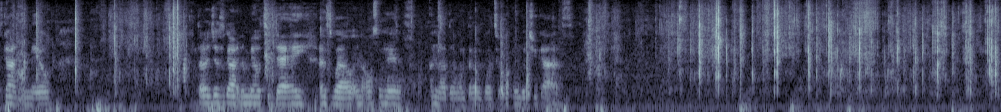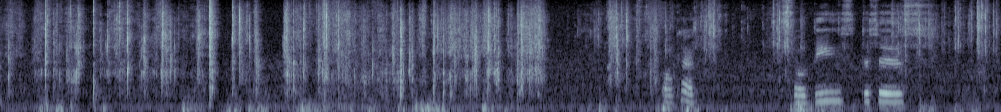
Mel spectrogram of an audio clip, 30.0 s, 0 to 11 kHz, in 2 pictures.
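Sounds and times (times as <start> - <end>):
packaging crinkling: 0.3 - 3.0, 8.8 - 27.0, 28.3 - 30.0.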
